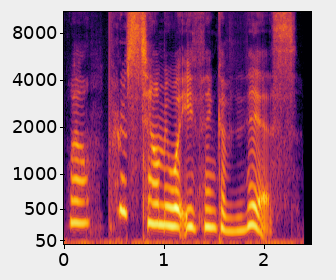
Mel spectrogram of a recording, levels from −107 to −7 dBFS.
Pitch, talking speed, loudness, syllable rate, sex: 270 Hz, 220 wpm, -18 LUFS, 4.5 syllables/s, female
